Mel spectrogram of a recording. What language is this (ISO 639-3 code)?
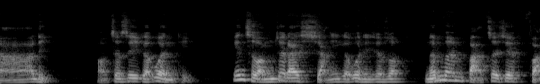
zho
